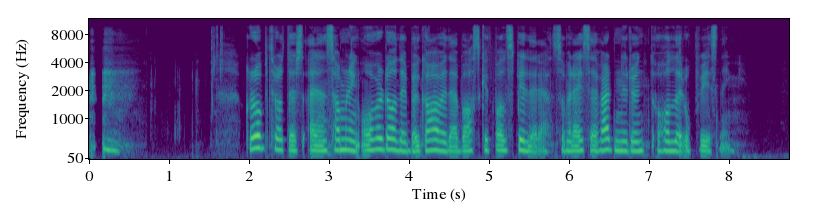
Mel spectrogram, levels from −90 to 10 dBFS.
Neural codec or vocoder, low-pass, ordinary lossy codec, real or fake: none; 9.9 kHz; none; real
